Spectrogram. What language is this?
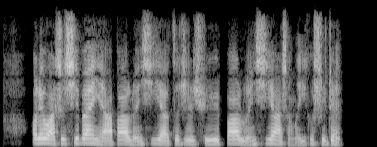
Chinese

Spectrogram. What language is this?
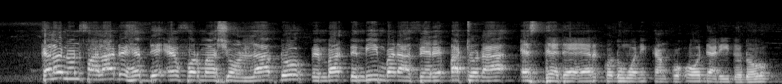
Fula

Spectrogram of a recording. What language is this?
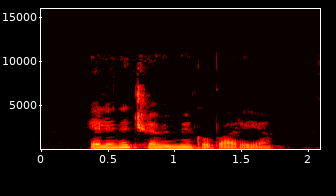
Georgian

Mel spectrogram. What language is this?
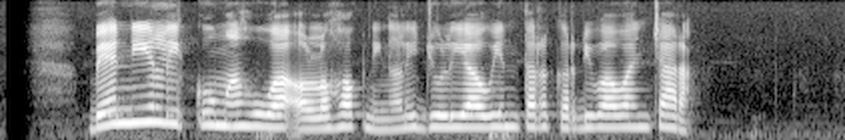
Sundanese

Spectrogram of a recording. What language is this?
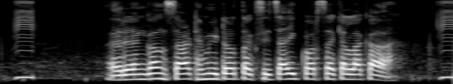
Bhojpuri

